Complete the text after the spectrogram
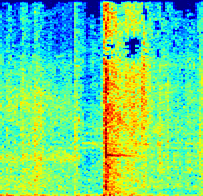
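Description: A blade strikes with a sharp metallic clash.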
